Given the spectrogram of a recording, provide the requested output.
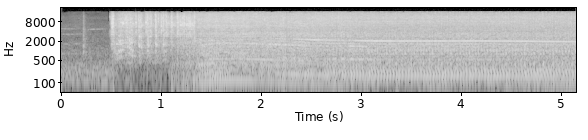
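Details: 2000 Lexus RX 300 that would not start with low-compression-like symptoms, after cleaning and freeing the idle air control valve: brief cranking, then catches cleanly to a steady even idle; fixed.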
